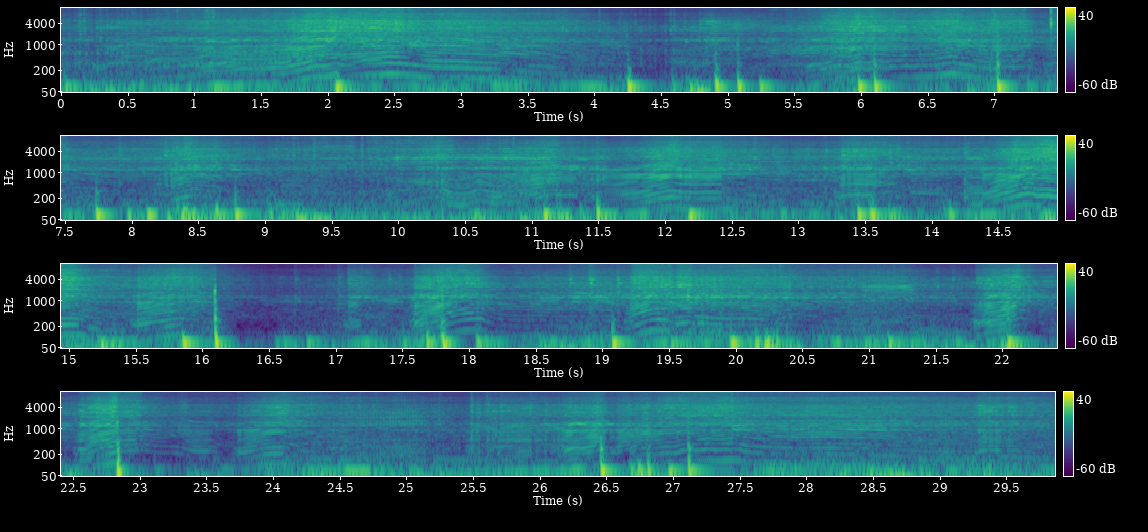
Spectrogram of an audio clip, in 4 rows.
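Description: TM 250 EN two-stroke enduro motorcycle engine, heard from on the bike, revving hard up and down through the gears under racing load, with a brief throttle-off drop about halfway through. Wind rumbles on the microphone.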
